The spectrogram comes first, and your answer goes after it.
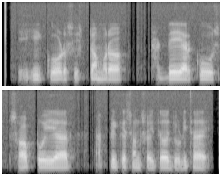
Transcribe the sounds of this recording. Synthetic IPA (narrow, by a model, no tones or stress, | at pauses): eɦikoɽsisʈɔmɾɔ | kʰaɖejaɾkusɔp̚ʰʈojaɾ | a̰plikesɔnɔsɔɦit̪ɔd͡ʒoɽit̪ʰae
